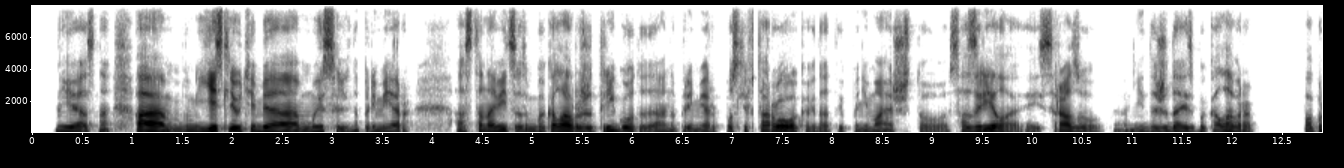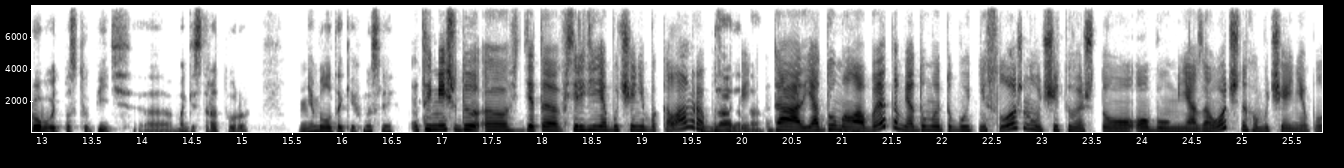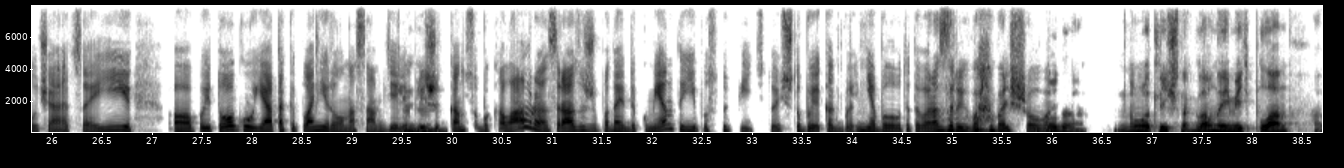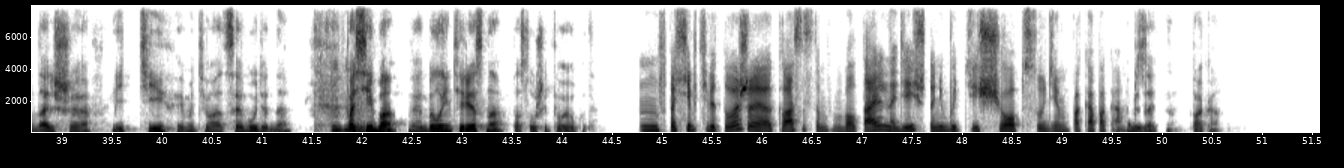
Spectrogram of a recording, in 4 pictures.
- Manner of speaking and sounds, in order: tapping; chuckle
- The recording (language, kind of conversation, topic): Russian, podcast, Как не потерять мотивацию, когда начинаешь учиться заново?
